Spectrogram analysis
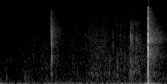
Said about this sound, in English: Okay, so I'm going to flip a coin.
